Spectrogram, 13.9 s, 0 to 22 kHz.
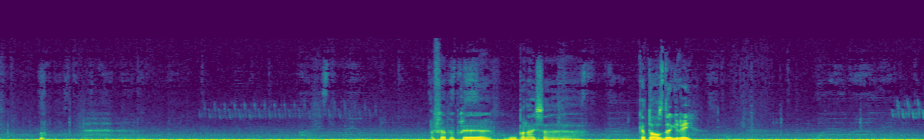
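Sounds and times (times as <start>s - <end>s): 
heavy rumble of passing traffic: 0.0s - 13.8s
wind: 0.0s - 13.8s
birds chirping outdoors beside a road: 0.4s - 13.8s
short rapid bird trill: 3.0s - 5.6s, 13.2s - 13.8s
speech: 6.5s - 8.8s, 9.6s - 10.5s.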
